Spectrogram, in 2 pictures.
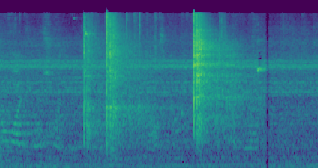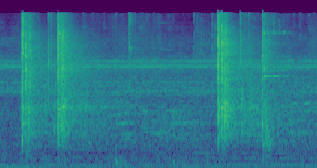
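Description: Softball bats hitting balls in an indoor batting cage: about seven sharp, pinging cracks, several coming in close pairs, each ringing briefly in the large hall.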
